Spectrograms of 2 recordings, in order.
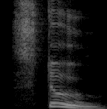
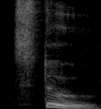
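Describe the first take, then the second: First: It is said in an American accent. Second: It is said in an American accent.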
